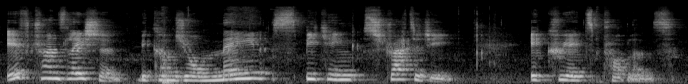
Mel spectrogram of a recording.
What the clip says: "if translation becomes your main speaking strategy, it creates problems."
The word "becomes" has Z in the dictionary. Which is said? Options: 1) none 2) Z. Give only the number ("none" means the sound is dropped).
2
